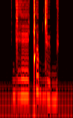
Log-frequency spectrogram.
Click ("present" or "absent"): present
